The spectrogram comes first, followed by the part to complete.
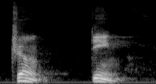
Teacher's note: it's the falling tone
